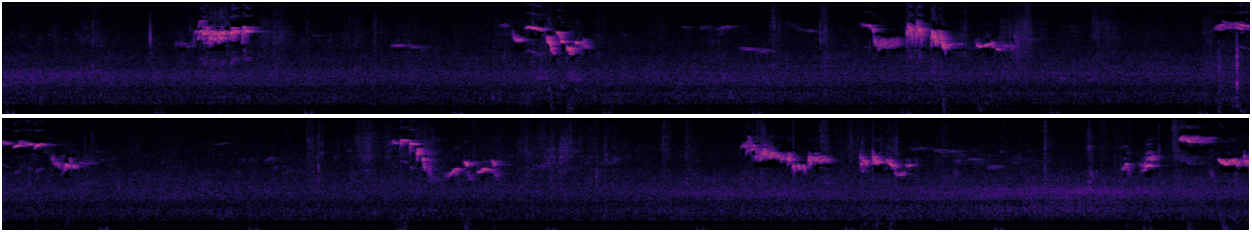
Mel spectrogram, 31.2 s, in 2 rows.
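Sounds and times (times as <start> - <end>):
faint hiss: 0.0 - 31.1
European robin singing high warbling phrases: 2.2 - 3.4, 6.3 - 7.4, 8.8 - 12.8, 15.2 - 16.9, 20.5 - 22.5, 24.8 - 28.2, 29.6 - 31.1.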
